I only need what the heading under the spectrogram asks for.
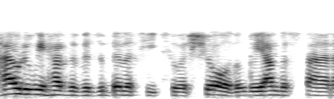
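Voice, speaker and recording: A man's fairly quick speech in a British accent. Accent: British accent, noticeable. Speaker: technology expert. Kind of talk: webinar presentation. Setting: online webinar. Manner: halting, many repetitions.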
